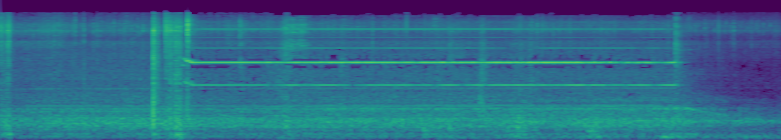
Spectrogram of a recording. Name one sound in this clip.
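An electric welding arc crackles and hisses close by.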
